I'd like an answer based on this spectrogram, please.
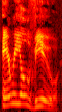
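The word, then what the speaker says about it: Ariel View: Aerial View, but it's spelled like the name Ariel. A-R-I-E-L.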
